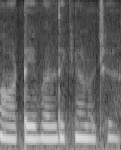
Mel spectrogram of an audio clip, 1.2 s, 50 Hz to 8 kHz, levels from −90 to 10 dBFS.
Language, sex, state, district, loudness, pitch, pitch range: Garhwali, female, Uttarakhand, Tehri Garhwal, -13 LUFS, 215 Hz, 210-225 Hz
